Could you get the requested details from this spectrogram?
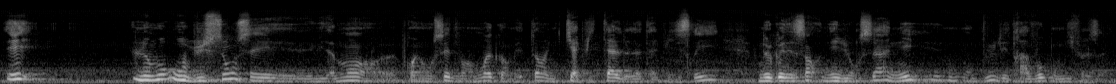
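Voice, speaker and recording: Loudness swings widely as the speaker goes at a fairly slow pace. Room echo and noticeable background noise are audible. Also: man, lively intonation. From Paris, France. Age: 60s. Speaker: painter and tapestry designer. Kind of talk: interview. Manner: halting, many hesitations.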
